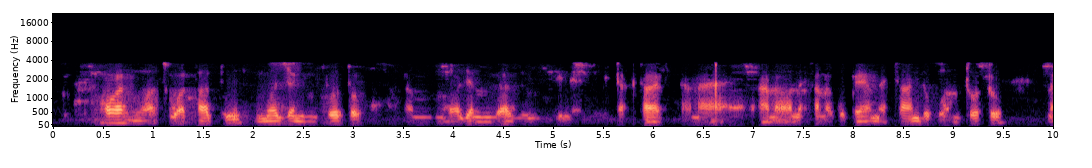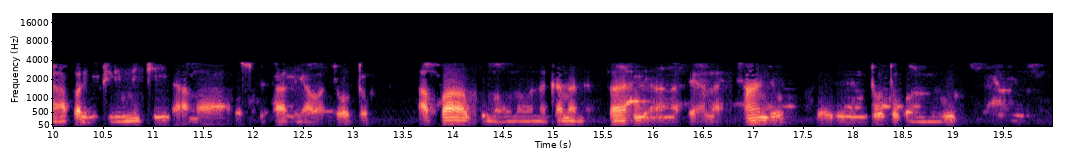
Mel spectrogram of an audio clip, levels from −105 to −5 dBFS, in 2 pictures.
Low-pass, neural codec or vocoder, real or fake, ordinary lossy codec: 3.6 kHz; codec, 16 kHz, 8 kbps, FunCodec, trained on Chinese and English, 25 frames a second; fake; AAC, 24 kbps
